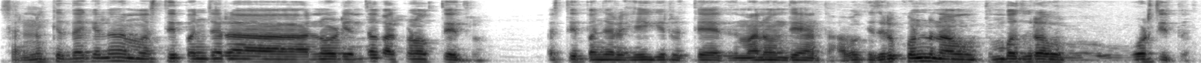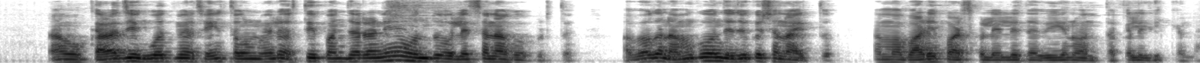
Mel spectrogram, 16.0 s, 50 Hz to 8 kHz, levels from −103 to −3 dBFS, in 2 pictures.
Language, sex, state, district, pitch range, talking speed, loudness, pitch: Kannada, male, Karnataka, Shimoga, 110-145 Hz, 180 wpm, -17 LUFS, 125 Hz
